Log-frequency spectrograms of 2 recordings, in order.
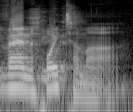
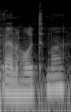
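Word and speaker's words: van Hoytema: let me look it up real quick white van pointa MA oh wait van ho Tamar that's how you say his name the two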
